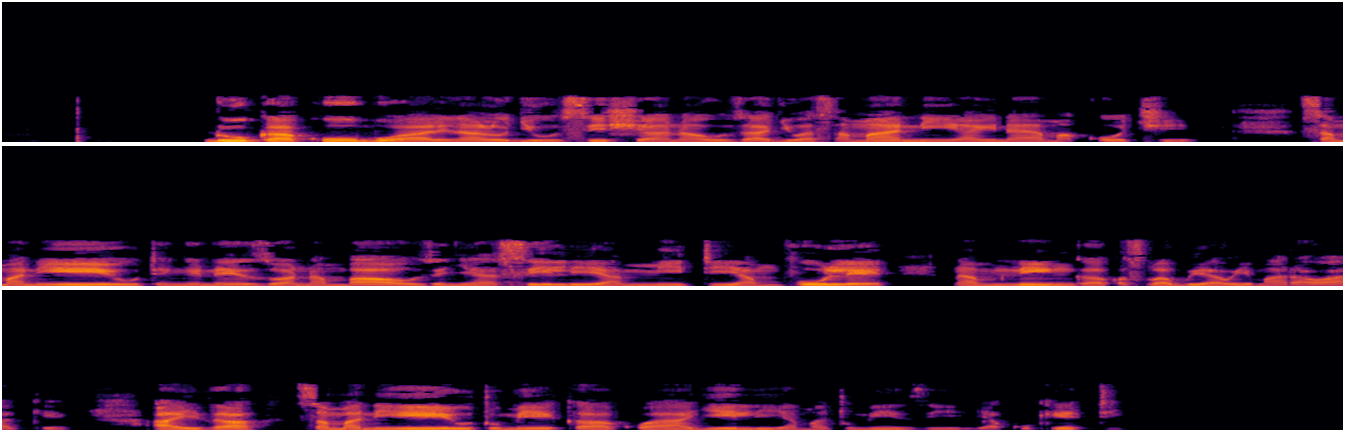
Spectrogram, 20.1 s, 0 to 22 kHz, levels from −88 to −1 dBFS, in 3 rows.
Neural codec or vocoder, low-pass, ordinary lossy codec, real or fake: none; 7.2 kHz; MP3, 32 kbps; real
